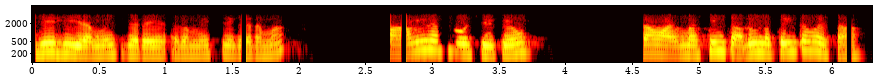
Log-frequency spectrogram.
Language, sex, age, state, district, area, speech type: Sindhi, female, 45-60, Gujarat, Surat, urban, conversation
